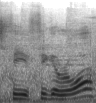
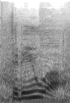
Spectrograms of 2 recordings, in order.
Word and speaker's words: Fideuà: Figueroa? What is it called? Fideuà. Fideuà. Let us know who pronounces better.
